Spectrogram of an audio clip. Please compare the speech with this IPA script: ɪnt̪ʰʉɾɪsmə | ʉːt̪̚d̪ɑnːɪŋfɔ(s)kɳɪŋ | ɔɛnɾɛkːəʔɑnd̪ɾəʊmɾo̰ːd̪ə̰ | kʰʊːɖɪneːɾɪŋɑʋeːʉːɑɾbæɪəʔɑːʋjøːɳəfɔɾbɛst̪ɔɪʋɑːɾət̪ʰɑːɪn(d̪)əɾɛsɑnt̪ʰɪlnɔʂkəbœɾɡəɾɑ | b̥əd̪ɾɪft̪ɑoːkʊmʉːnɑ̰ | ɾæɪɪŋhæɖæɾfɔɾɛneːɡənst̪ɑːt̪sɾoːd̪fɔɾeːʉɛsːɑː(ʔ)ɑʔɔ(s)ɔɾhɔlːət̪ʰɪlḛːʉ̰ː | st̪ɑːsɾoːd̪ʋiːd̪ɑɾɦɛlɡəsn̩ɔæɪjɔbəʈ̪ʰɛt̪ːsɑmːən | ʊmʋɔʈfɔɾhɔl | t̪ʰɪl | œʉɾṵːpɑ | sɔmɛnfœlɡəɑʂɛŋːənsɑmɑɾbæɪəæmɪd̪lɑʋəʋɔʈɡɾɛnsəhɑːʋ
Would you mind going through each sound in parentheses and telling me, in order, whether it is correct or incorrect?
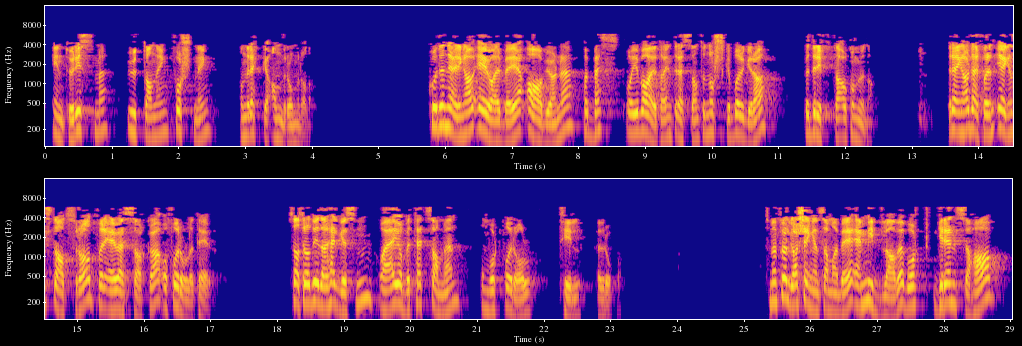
incorrect, incorrect, incorrect, incorrect

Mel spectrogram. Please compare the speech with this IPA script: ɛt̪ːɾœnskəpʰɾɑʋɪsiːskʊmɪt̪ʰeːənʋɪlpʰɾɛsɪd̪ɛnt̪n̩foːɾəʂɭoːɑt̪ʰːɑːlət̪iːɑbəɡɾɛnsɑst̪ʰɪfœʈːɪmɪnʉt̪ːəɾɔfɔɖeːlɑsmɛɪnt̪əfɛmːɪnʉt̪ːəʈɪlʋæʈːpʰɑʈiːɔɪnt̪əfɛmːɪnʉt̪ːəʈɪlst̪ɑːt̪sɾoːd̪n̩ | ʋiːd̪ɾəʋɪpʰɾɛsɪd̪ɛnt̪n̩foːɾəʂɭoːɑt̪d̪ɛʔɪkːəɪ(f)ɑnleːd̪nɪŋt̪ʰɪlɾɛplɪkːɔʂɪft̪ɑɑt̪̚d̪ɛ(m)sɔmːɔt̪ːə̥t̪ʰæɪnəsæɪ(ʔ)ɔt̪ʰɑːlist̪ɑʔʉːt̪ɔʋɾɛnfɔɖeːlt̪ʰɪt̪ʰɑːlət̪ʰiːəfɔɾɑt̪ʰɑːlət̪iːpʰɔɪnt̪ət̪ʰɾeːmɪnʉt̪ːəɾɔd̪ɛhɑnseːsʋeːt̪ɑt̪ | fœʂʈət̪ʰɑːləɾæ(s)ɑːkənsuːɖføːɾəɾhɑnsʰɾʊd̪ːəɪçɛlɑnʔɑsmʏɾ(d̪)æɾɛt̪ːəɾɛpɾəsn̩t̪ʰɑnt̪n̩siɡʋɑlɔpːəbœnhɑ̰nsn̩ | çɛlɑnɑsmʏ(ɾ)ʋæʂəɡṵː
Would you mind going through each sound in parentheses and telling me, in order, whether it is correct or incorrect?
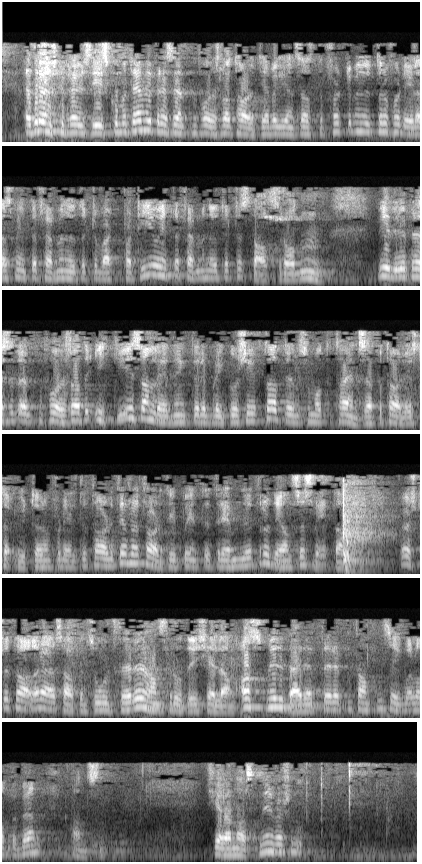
incorrect, incorrect, incorrect, correct, correct, correct

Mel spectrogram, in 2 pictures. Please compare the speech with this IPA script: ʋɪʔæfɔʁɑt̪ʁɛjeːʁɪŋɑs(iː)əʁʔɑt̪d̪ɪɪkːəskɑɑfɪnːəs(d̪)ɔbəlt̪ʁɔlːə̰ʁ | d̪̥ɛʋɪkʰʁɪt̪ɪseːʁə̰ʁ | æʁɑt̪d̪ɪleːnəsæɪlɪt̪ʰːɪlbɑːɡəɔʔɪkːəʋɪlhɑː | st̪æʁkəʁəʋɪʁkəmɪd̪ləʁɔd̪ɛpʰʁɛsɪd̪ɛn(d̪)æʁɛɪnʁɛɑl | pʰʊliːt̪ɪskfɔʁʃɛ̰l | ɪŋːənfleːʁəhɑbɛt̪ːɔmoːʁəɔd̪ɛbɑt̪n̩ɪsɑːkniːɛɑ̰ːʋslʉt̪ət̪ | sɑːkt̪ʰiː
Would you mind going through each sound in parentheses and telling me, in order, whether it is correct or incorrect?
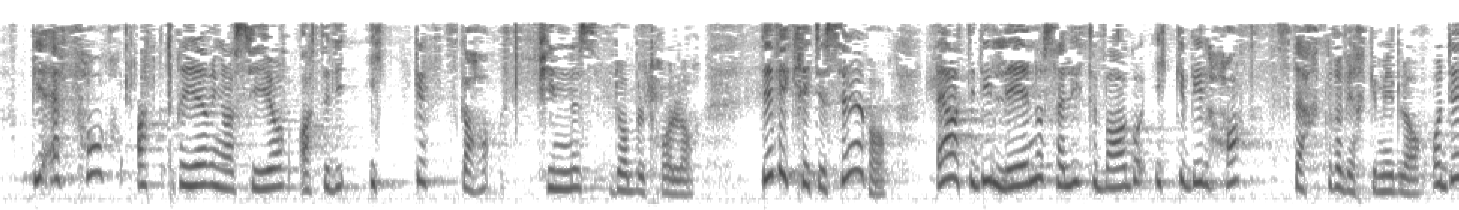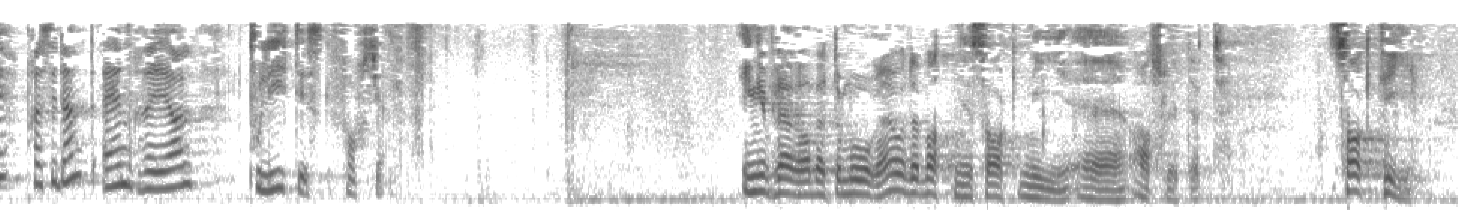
correct, correct, incorrect

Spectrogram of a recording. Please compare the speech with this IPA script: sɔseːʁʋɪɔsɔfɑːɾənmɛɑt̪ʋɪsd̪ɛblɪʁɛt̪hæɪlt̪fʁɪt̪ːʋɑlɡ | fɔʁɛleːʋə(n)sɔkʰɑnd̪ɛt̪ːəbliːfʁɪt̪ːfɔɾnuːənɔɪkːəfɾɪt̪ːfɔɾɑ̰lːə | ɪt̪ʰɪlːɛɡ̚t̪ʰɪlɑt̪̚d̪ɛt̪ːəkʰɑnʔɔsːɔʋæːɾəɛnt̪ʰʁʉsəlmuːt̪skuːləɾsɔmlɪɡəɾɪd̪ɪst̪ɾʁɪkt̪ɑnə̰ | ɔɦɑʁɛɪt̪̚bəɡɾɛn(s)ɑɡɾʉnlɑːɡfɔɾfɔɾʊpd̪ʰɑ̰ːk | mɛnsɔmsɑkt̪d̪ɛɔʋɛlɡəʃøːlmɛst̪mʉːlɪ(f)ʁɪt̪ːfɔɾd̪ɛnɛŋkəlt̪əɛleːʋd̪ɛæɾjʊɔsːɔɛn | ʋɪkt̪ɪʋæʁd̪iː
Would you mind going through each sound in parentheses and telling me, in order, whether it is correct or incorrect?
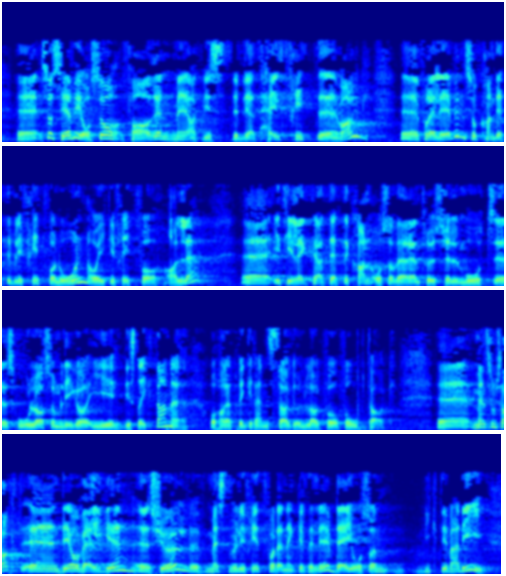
correct, correct, correct

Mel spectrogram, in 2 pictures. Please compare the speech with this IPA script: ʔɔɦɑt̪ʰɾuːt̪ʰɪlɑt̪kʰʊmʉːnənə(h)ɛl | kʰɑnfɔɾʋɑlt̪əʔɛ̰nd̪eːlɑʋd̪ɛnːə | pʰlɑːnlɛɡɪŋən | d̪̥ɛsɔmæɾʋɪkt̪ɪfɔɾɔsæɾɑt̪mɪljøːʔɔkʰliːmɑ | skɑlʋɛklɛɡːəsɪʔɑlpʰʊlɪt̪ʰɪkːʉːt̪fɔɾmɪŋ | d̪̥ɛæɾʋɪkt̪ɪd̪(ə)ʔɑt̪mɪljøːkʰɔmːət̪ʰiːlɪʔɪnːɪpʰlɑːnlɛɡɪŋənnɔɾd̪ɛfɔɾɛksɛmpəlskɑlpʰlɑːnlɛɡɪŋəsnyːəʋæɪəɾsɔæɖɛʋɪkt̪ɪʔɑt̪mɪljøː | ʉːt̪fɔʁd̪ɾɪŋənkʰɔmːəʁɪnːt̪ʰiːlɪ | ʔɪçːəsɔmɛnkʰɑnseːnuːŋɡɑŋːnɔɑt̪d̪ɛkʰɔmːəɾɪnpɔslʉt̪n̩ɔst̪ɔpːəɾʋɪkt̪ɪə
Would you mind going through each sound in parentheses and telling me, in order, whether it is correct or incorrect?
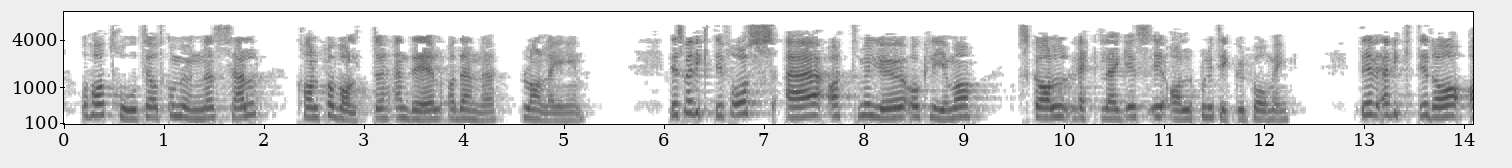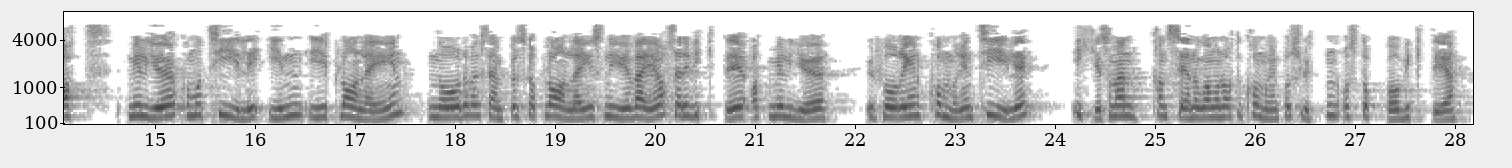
incorrect, incorrect

